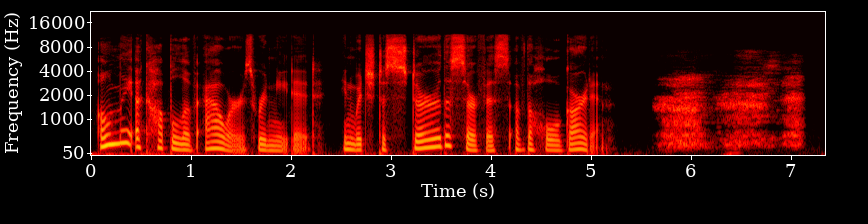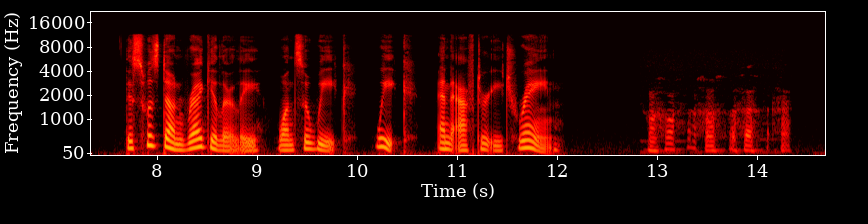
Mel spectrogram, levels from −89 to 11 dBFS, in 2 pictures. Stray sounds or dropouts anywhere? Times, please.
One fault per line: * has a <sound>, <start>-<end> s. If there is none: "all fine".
* has a breath, 5.6-7.2 s
* has a laugh, 12.8-14.4 s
